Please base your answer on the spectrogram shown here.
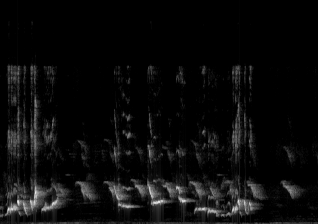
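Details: Medan white-rumped shama song used as a lure for caged shamas: dense, rapid whistled phrases with sweeping slurs and quick repeated notes, nearly continuous, over a faint low hum.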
